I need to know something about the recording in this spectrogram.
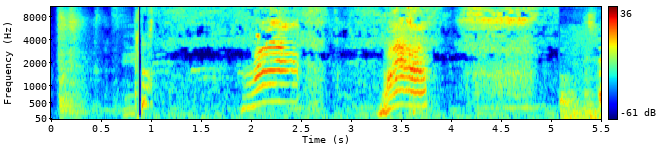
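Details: Domestic cat giving two loud rising-falling meows about a second apart, the second longer and sliding upward, amid people talking and laughing in a room.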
